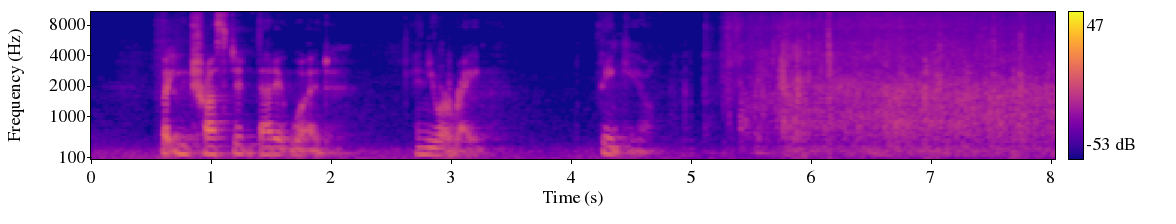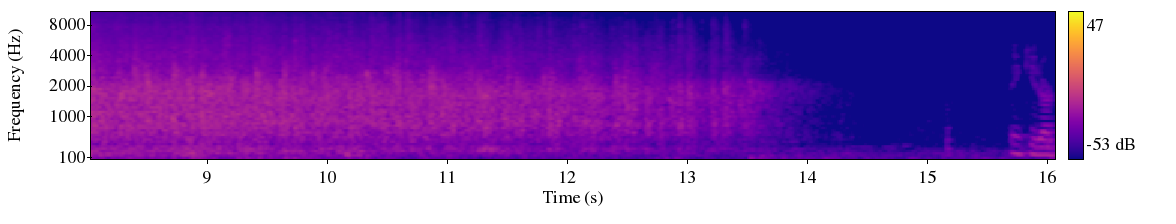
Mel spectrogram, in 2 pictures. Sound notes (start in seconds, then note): 5.1 applause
